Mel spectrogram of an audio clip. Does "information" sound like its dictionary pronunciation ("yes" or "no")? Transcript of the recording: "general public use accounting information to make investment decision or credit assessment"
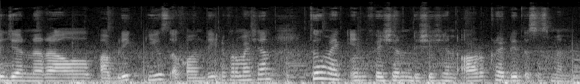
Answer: no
